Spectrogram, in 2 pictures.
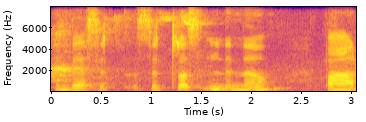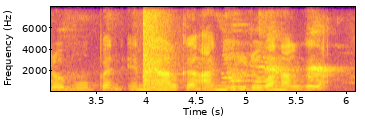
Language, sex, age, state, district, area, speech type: Malayalam, female, 30-45, Kerala, Alappuzha, rural, read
